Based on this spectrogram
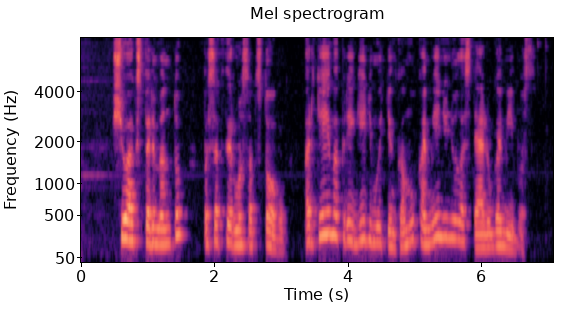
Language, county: Lithuanian, Telšiai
